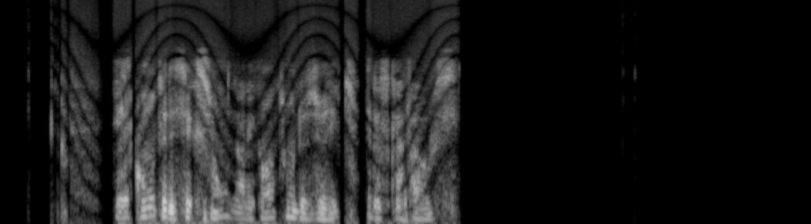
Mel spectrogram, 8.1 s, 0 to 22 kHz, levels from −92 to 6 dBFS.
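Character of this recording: a quantiser's noise floor 8-bit, dither none; phasing stages 12, 0.71 Hz, lowest notch 160–1500 Hz; random-step tremolo; a shimmering, thickened sound

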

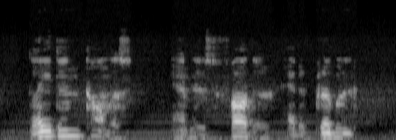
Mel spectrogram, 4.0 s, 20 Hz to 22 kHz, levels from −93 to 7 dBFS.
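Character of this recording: phasing stages 2, 0.75 Hz, lowest notch 260–1300 Hz; a quantiser's noise floor 12-bit, dither none

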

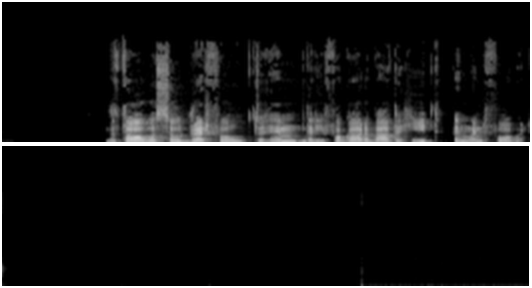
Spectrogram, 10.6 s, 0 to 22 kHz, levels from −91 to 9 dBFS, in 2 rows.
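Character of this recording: noise floor -91 dBFS; spectral tilt -3.5 dB/oct

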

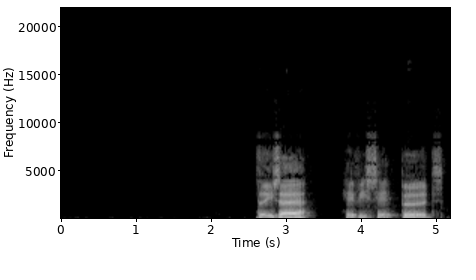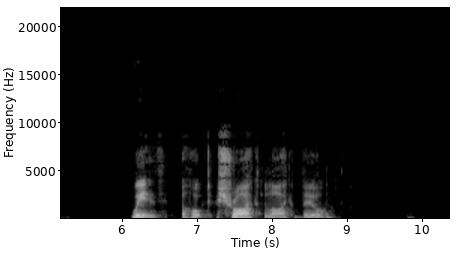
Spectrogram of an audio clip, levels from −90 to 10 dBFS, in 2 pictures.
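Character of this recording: chopped level 0.69 Hz, depth 60%, duty 35%

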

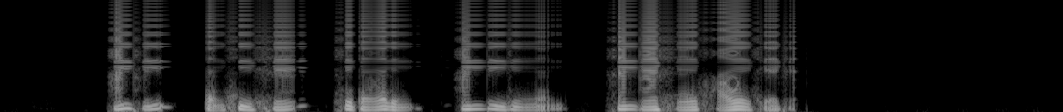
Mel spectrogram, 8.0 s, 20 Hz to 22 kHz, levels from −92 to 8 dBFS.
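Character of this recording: aliases and images of a low sample rate 2100 Hz, jitter 0%; phasing stages 2, 0.79 Hz, lowest notch 560–1800 Hz; tremolo triangle 3.5 Hz, depth 65%

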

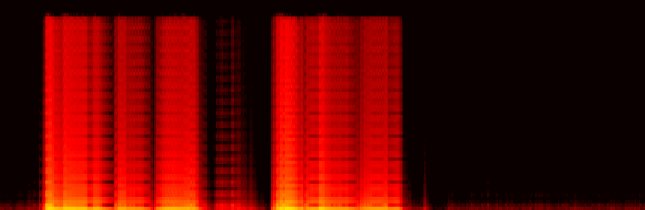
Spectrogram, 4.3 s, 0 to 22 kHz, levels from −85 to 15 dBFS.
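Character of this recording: phasing stages 2, 0.48 Hz, lowest notch 400–1200 Hz; aliases and images of a low sample rate 1200 Hz, jitter 0%; Opus

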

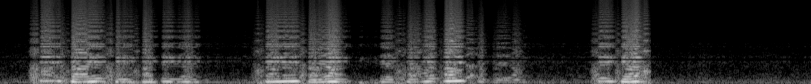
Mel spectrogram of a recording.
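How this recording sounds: phasing stages 4, 1.6 Hz, lowest notch 390–1200 Hz; aliases and images of a low sample rate 1200 Hz, jitter 0%; a shimmering, thickened sound

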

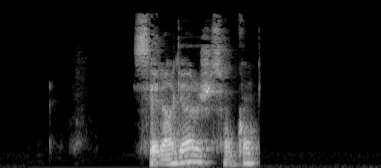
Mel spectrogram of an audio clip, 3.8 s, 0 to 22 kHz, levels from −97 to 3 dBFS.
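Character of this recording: noise floor -86 dBFS; spectral tilt -4.0 dB/oct

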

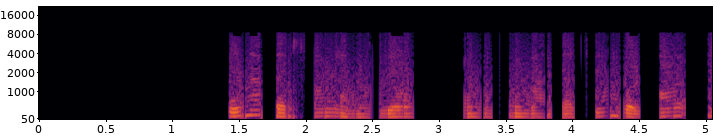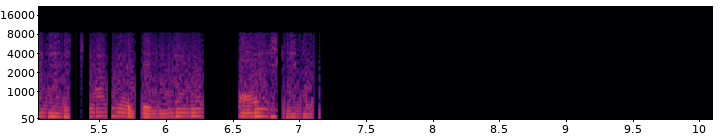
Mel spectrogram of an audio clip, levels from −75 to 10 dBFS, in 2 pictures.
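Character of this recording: tremolo saw down 8.4 Hz, depth 70%; phasing stages 2, 2.3 Hz, lowest notch 480–1300 Hz; a quantiser's noise floor 6-bit, dither none; AAC

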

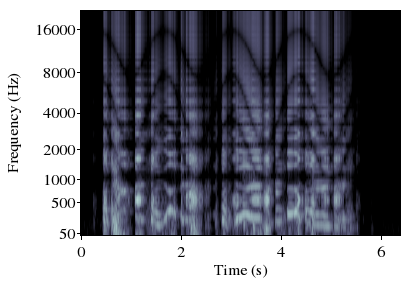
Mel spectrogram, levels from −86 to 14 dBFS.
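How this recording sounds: aliases and images of a low sample rate 1100 Hz, jitter 0%; phasing stages 8, 0.75 Hz, lowest notch 300–1100 Hz

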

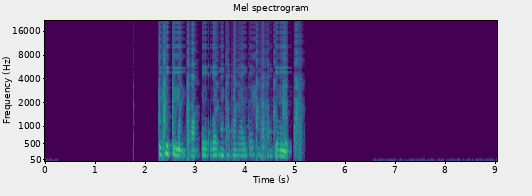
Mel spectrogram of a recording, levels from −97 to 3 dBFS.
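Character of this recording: phasing stages 8, 1.3 Hz, lowest notch 390–2000 Hz; aliases and images of a low sample rate 5200 Hz, jitter 0%; chopped level 5.1 Hz, depth 60%, duty 70%

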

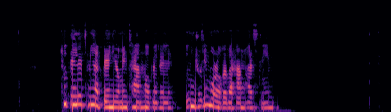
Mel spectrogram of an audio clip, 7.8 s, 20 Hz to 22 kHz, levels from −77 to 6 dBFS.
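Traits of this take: notches that jump at a steady rate 11 Hz 440–1500 Hz

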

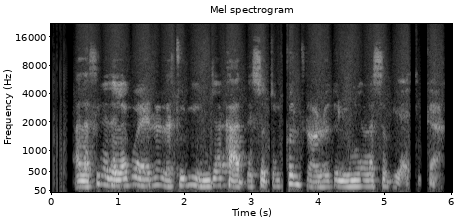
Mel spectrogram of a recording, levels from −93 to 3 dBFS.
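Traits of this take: phasing stages 4, 0.45 Hz, lowest notch 760–4100 Hz; a quantiser's noise floor 8-bit, dither none; tremolo triangle 2.3 Hz, depth 85%; a shimmering, thickened sound

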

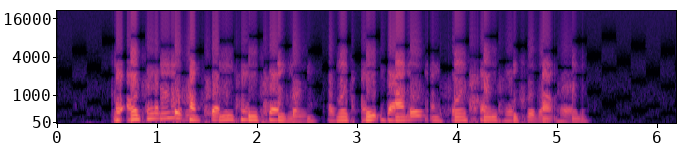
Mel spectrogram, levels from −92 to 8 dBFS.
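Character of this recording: aliases and images of a low sample rate 2700 Hz, jitter 20%; tremolo saw down 6.8 Hz, depth 65%; a quantiser's noise floor 10-bit, dither triangular; notches that jump at a steady rate 6.8 Hz 610–2600 Hz

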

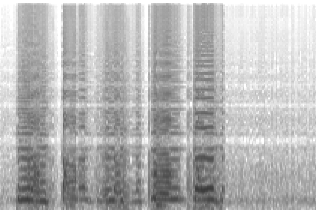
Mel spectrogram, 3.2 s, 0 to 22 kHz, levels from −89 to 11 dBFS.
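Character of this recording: phasing stages 2, 0.66 Hz, lowest notch 790–4700 Hz; aliases and images of a low sample rate 1400 Hz, jitter 0%; Opus

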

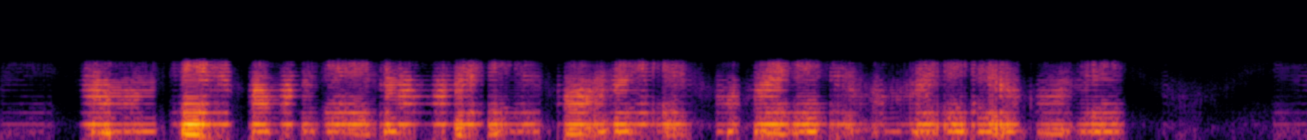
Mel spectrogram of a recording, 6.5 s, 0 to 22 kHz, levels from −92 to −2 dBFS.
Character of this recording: a buzz of ramps at a fixed pitch in blocks of 128 samples; chopped level 1.1 Hz, depth 65%, duty 60%; phasing stages 4, 1.3 Hz, lowest notch 560–1800 Hz; Opus

